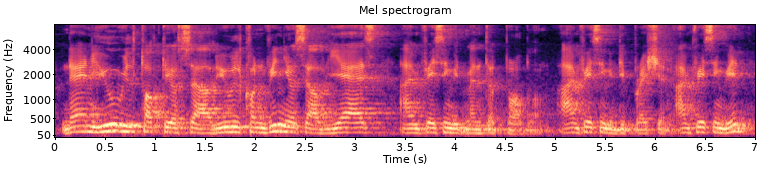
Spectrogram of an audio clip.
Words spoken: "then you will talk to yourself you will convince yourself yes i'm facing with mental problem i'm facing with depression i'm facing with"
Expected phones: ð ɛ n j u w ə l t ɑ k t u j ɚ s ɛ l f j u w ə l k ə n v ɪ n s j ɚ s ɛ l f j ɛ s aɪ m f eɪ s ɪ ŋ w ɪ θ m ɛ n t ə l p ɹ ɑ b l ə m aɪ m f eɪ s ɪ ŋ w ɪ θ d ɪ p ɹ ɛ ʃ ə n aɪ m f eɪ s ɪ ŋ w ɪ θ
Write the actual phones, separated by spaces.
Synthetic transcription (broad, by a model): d ɛ n j u w ə l t ɑ k t u j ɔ s ɛ l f j u w ə l k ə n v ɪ n j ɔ s ɛ l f j ɛ s aɪ m f eɪ s ɪ ŋ w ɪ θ m ɛ n t ə l p ɹ ɑ b l ə m aɪ m f eɪ s ɪ ŋ w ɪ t d ɪ p ɹ ɛ ʃ ə n aɪ m f eɪ s ɪ ŋ w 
